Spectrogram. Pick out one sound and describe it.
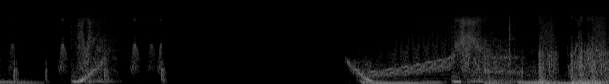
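Electronic video game music plays.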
